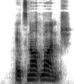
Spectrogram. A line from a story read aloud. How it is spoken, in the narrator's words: Harry said quietly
